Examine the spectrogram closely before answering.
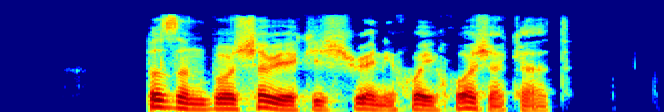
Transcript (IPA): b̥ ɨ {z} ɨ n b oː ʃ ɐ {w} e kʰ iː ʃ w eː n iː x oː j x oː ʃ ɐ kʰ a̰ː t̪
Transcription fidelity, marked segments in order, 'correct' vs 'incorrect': correct, correct

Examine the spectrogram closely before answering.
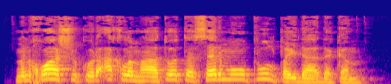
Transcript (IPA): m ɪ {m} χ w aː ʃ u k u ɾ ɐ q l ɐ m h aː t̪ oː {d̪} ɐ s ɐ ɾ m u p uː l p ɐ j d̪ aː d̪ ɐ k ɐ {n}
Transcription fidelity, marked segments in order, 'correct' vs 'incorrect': incorrect: n, incorrect: t̪, incorrect: m

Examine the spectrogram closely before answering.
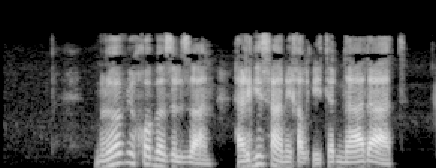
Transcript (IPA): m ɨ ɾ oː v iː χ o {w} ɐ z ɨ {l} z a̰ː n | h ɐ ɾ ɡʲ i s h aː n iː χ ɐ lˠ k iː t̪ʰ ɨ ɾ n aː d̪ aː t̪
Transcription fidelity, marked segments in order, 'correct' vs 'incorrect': incorrect: b, correct

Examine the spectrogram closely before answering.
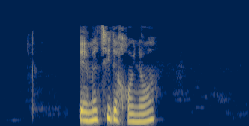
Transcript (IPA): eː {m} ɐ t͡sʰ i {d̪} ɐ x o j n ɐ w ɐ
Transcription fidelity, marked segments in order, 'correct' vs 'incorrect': correct, correct

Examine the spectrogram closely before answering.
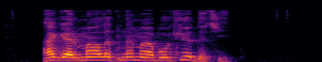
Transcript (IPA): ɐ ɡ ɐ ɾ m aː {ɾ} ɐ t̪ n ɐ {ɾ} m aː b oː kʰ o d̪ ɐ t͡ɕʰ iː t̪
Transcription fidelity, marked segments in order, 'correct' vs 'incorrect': incorrect: l, incorrect: none

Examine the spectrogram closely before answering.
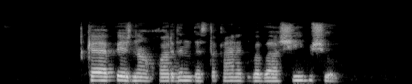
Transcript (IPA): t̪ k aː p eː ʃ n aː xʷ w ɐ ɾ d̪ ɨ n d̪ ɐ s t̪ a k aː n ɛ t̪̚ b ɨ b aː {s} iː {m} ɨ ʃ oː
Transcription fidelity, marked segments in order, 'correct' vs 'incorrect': incorrect: ʃ, incorrect: b

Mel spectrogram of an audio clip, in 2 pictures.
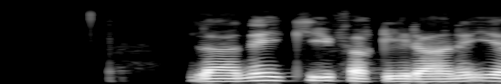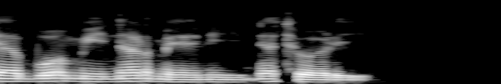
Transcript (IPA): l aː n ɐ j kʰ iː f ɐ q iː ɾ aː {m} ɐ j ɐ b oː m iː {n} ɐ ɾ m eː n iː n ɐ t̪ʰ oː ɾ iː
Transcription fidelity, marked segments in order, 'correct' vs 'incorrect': incorrect: n, correct

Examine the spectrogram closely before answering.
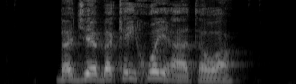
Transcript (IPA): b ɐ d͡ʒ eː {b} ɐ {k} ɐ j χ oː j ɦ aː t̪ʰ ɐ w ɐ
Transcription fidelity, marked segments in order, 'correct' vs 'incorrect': correct, correct

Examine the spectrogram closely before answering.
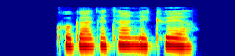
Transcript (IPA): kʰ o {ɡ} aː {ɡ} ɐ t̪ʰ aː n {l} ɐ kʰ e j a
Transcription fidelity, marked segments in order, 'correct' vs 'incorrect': correct, correct, correct

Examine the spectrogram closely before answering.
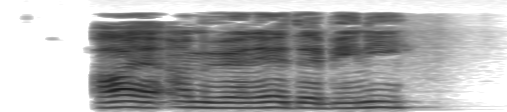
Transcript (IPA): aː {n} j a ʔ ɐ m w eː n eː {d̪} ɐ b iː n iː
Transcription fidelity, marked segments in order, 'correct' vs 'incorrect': incorrect: none, correct

